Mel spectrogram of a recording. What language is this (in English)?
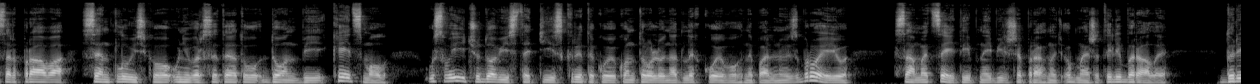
Ukrainian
